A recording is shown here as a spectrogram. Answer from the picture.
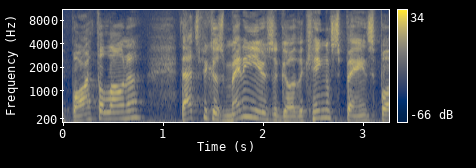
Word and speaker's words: Barcelona: Do you know the correct pronunciation of Barcelona is actually Bartholona?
